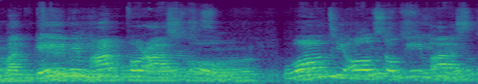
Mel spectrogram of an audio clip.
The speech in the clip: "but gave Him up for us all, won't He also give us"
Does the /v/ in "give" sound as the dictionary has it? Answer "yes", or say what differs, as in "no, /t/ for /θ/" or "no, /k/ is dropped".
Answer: yes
